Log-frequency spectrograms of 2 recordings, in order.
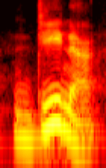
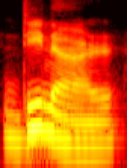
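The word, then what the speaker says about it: dinner: মানে রাতের খাবার এন্ড তুমি যদি আমেরিকান ইংলিশ বল তাহলে তুমি বলবে ডিনার ডিনার কারণ আমেরিকানরা আর এর প্রোনাউন্সিয়েশন করে ব্রিটিশরা কিছু জায়গায় আর এর প্রোনাউন্সিয়েশন করে কিছু জায়গায় করে না মাই ডিয়ার সোলজারস ওকে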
